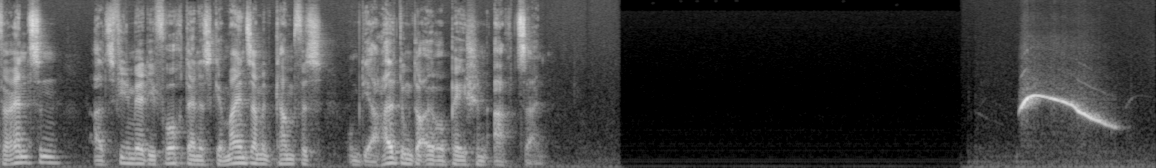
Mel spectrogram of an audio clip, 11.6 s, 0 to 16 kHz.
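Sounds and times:
speech: 0:00.0 - 0:05.6
man whistling to himself: 0:10.2 - 0:11.5.

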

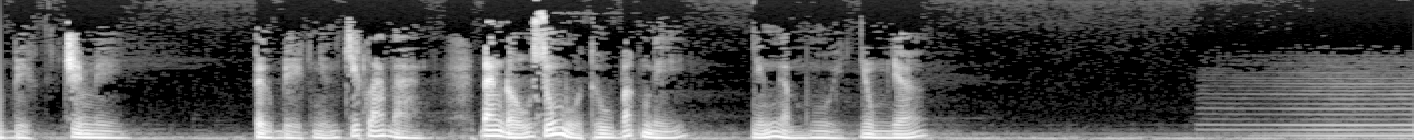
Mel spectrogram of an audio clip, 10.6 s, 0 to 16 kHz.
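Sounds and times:
speech: 0:00.2 - 0:01.0, 0:01.9 - 0:07.0
ship's horn sounding as the ship leaves port: 0:09.0 - 0:10.6.

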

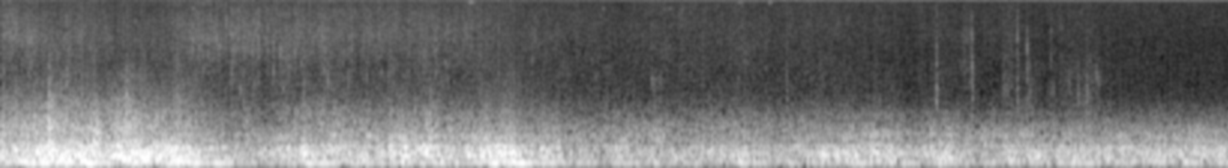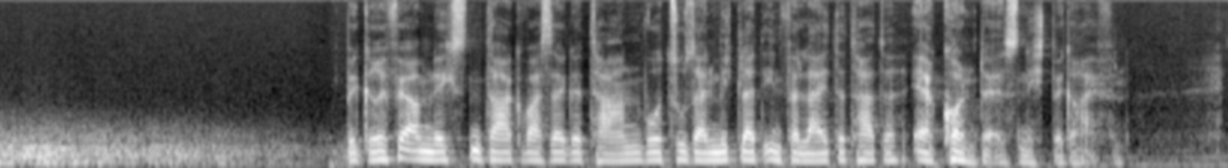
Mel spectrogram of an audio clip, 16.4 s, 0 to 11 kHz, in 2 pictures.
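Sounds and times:
thunder crashing and rolling after lightning on a stormy night: 0:00.0 - 0:10.2
rain hissing: 0:00.0 - 0:10.5
speech: 0:10.5 - 0:15.8.

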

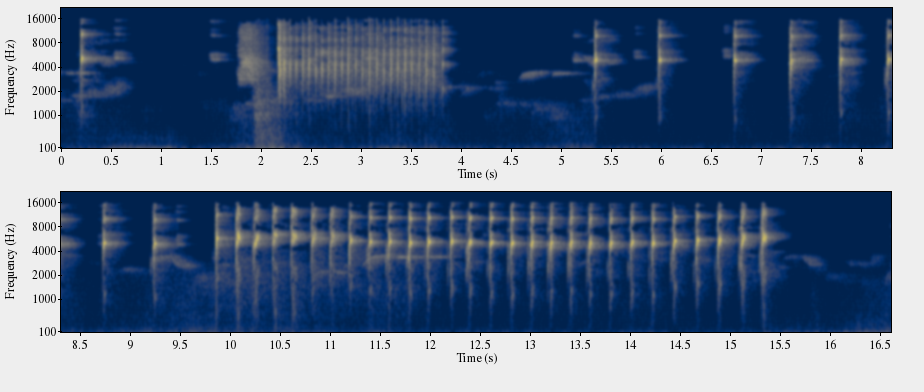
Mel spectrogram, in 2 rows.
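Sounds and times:
lovebird chatter and chirps: 0:01.5 - 0:03.9, 0:05.1 - 0:15.5.

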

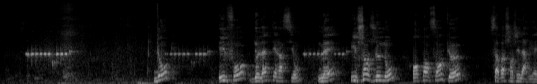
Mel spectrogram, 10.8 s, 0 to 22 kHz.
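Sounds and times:
mobile phone ringing: 0:00.5 - 0:01.7, 0:03.2 - 0:05.0, 0:05.9 - 0:07.5
speech: 0:03.1 - 0:03.6, 0:04.4 - 0:10.7.

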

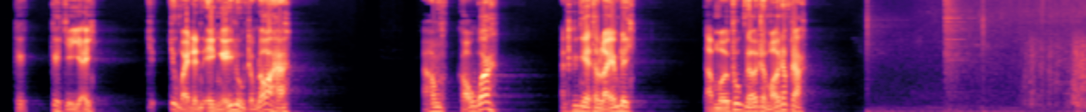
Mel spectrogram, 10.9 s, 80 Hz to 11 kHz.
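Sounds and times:
speech: 0:00.2 - 0:03.0, 0:04.2 - 0:06.4, 0:07.0 - 0:08.2
thunder cracks and rumbling: 0:08.7 - 0:10.8
heavy rain pouring down: 0:09.9 - 0:10.8.

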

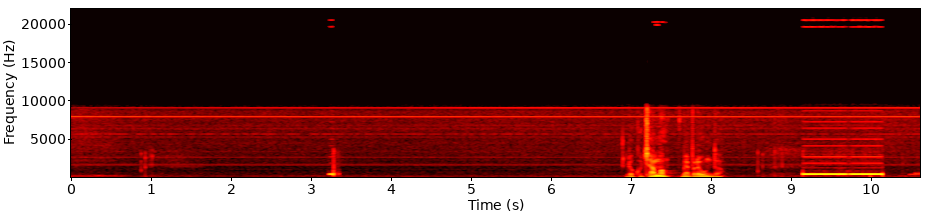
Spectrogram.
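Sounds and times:
speech: 0:07.0 - 0:08.2
telephone line tone on a raw call: 0:09.2 - 0:10.6.

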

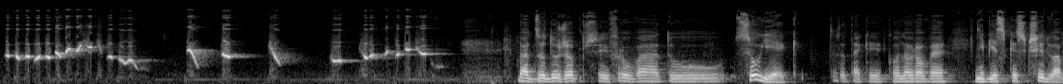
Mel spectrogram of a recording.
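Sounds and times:
person whistling an imitation of blackbird song: 0:00.0 - 0:04.6
speech: 0:05.2 - 0:10.6.

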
